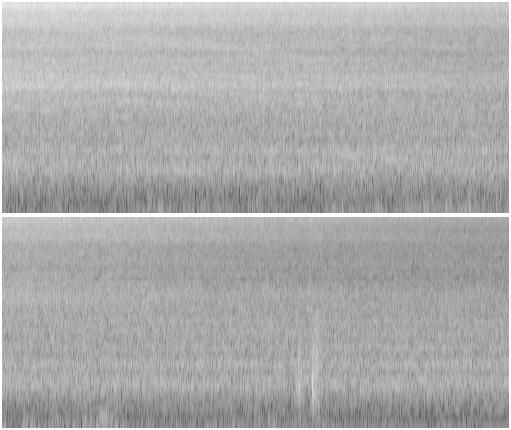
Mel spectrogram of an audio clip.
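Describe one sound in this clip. A portable sawmill runs.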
